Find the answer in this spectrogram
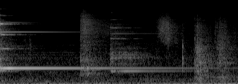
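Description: A doorbell chime ringing two notes, ding-dong: a higher note struck at once and a lower one about a second later, both ringing on and slowly fading.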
